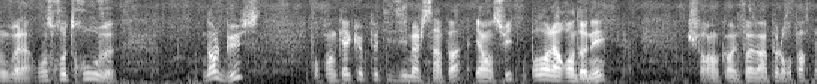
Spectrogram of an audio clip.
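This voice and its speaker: A man talks at a fairly quick pace with lively intonation, leaving long, frequent pauses. Noticeable background noise runs behind him. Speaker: travel vlogger. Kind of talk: travel vlog narration. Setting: outdoors. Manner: casual, hesitant.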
